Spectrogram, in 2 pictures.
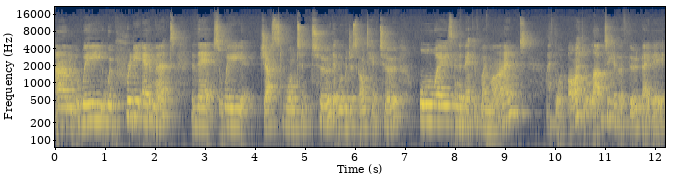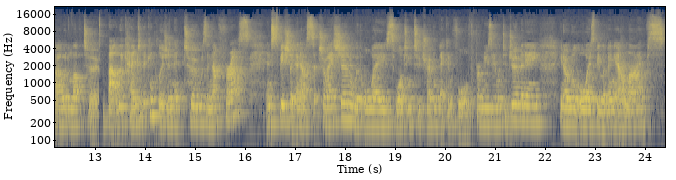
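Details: Pregnant woman with a habitually croaky, crackly voice that she says worsens whenever she is pregnant, blaming the pregnancy; she is also slightly out of breath; vocal fry.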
